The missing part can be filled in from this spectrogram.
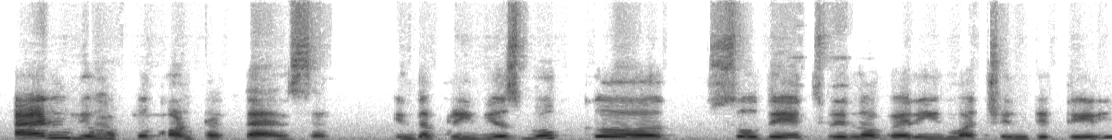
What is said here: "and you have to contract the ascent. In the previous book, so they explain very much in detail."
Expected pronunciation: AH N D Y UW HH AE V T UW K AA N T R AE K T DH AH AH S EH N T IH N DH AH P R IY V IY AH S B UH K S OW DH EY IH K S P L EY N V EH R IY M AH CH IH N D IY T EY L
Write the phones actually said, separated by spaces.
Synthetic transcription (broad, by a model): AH N D Y UW HH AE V T UW K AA N T R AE K T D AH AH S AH T IH N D AH P R IY V IY AH S B UH K S OW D EY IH K S P L EY N V EH R IY M AH CH IH N D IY T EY L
